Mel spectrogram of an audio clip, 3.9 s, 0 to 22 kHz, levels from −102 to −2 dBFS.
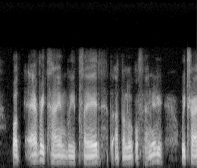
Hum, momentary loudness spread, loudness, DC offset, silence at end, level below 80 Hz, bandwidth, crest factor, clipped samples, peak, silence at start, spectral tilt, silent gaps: none; 8 LU; -23 LUFS; under 0.1%; 0 s; -74 dBFS; 7.8 kHz; 20 dB; under 0.1%; -4 dBFS; 0.25 s; -6 dB/octave; none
